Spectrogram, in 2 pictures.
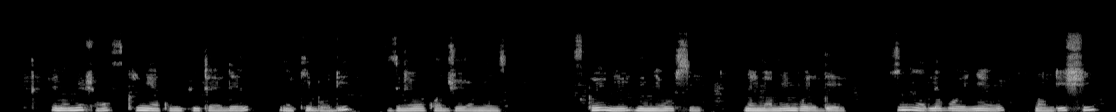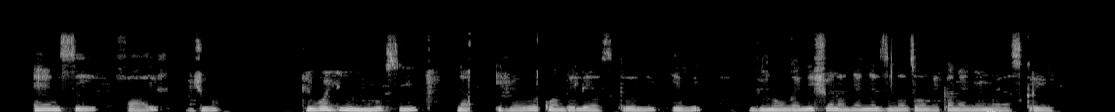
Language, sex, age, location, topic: Swahili, female, 18-24, Kisumu, education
